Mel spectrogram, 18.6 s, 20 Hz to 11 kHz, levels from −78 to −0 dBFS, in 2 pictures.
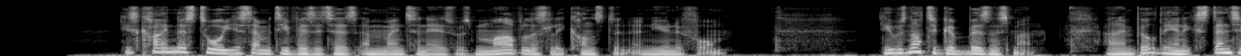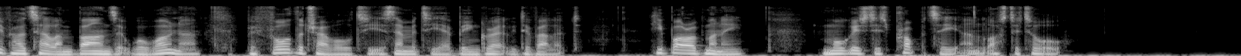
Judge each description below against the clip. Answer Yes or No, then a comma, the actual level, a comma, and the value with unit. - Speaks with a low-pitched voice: Yes, low, 115 Hz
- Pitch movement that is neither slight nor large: Yes, average, 4.3 semitones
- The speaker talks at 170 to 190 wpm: No, average, 160 wpm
